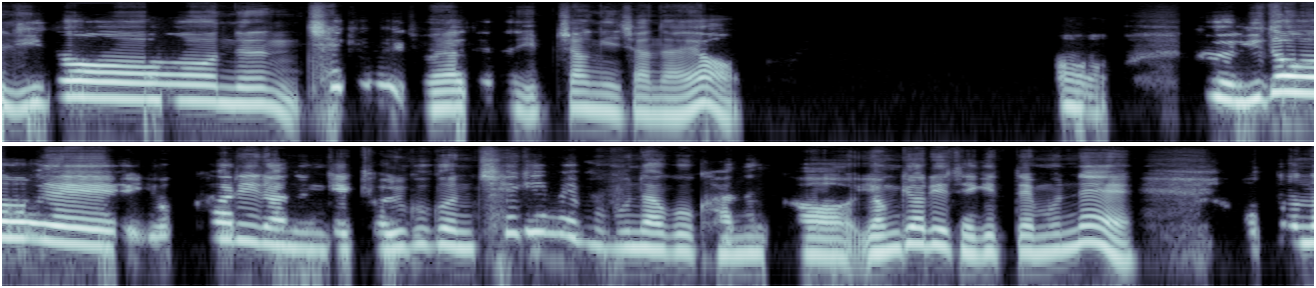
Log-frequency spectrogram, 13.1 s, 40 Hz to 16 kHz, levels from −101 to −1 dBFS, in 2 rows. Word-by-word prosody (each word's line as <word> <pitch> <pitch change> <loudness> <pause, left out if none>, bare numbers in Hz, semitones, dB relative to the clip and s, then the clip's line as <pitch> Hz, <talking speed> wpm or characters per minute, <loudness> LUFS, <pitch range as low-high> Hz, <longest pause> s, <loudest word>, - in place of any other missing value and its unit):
리더는 230 - +2
책임을 435 0 -4
져야 170 +1 -1 0.3
되는 160 -4 -11
입장이잖아요. 150 +1 -4 1.6
어. - - -3 0.6
그 285 - -3
리더의 280 -5 +6 0.2
역할이라는 255 - -2
게 190 0 -3
결국은 210 +2 -2
책임의 380 - -3
부분하고 200 -5 -2
가는 160 -1 -5 0.2
어 155 -2 0
연결이 220 +7 +1
되기 175 -2 -3
때문에 180 - -1 0.5
어떤 260 -2 -5
210 Hz, 230 characters per minute, -21 LUFS, 175-265 Hz, 1.6 s, 리더의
